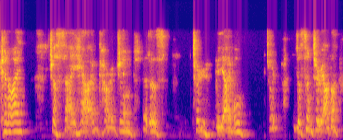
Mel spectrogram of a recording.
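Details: Real stammer (stuttering) in an adult woman from New Zealand who says she has a stammer, heard while she gives a conference presentation; stuttering.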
